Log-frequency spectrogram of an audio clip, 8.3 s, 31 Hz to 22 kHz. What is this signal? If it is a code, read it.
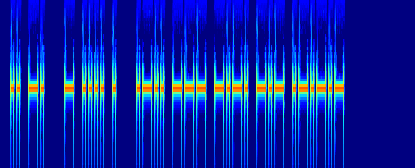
Morse code, heard as a keyed tone, about 20 wpm, 700 Hz. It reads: IN THE LOCK.
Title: Sentences from Top 1300 Words 20wpm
